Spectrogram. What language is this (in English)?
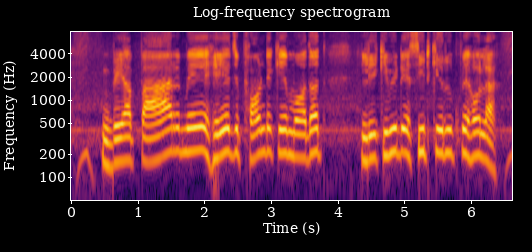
Bhojpuri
